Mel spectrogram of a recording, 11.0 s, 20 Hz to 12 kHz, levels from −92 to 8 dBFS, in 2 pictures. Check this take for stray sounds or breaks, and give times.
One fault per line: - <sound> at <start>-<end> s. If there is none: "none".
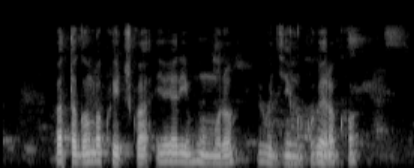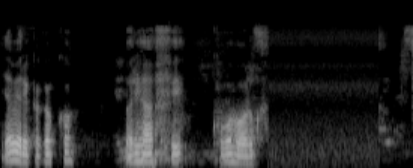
none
